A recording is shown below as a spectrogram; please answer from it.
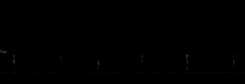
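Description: Near silence: faint room tone with a very faint steady hum and a faint regular tick about twice a second.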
